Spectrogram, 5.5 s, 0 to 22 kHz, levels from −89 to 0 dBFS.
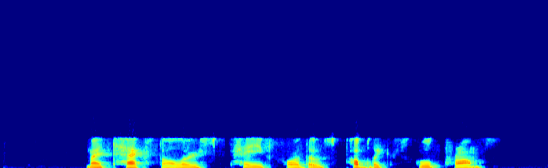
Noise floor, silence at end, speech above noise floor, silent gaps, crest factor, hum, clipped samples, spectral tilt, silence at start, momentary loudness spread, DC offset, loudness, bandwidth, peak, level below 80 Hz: -84 dBFS; 0.7 s; 57 dB; none; 24 dB; none; under 0.1%; -5 dB/octave; 0.85 s; 10 LU; under 0.1%; -28 LUFS; 4.2 kHz; -4 dBFS; -66 dBFS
